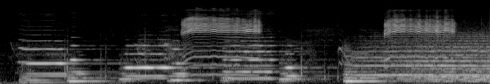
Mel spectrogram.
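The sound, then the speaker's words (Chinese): A lamb bleats repeatedly in a string of loud, quavering, high-pitched cries, some short and some drawn out, with brief pauses between them and no talking. It is a little lamb found by Lilly in Fireman Sam, whose cries James mistook for a crying baby. “羊羊宝贝”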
